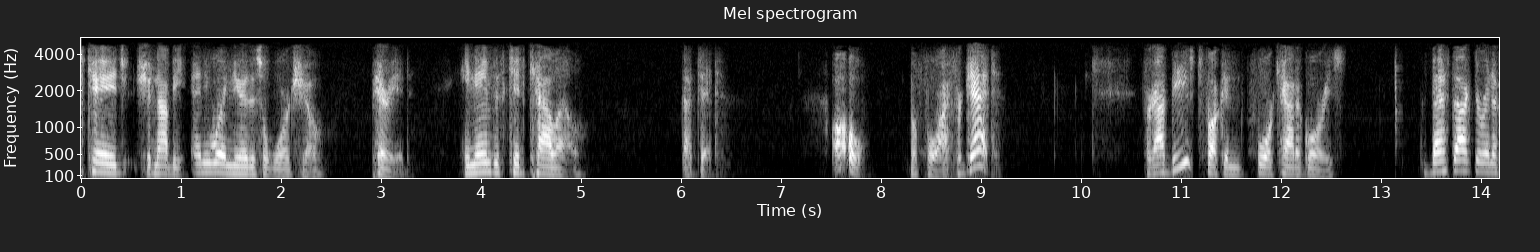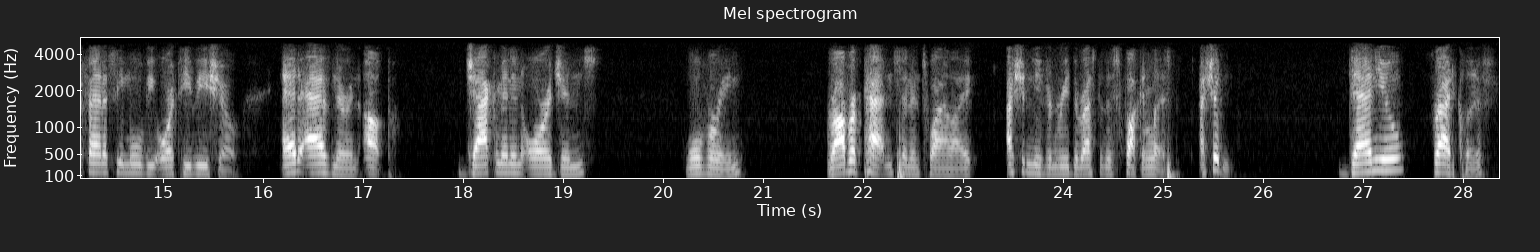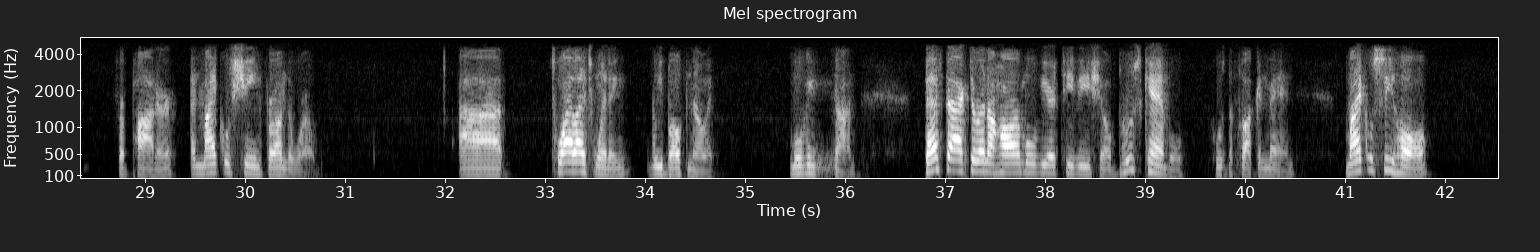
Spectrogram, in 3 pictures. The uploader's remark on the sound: Call in guest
